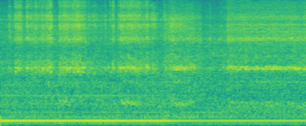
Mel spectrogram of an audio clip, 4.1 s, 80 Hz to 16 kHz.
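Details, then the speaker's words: Sharp 10,500 BTU air conditioner starting up: steady motor hum with a high, wavering squeal as the fan spins up, from a dry front fan-motor bearing that was slow to reach speed; fix: oil the bearing. "it's running at full speed now but it's that bearing just sounds awful so I'm gonna have to take this thing apart gonna have to take it apart and oil that bearing"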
